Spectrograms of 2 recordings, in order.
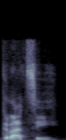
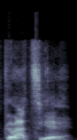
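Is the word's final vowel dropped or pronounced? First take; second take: dropped; pronounced. First: The final vowel of the word is dropped. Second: The final vowel of the word is pronounced. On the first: The speaker calls it wrong. "it's not grazie" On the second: The speaker calls it right. "We pronounce every single letter"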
